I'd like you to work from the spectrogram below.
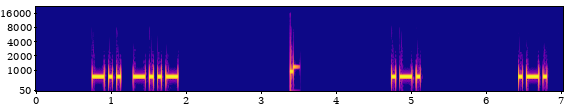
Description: Morse code, heard as a keyed tone, about 22 wpm, spaced as for 9 wpm, 700 Hz. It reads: DX RR
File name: Top 90 QSO Elements - 8x Character Spacing - 22wpm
